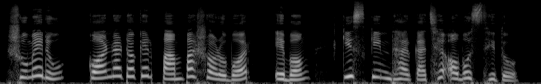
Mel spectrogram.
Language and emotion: Bengali, neutral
